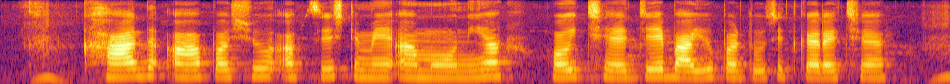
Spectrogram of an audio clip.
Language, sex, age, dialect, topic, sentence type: Maithili, female, 25-30, Eastern / Thethi, agriculture, statement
